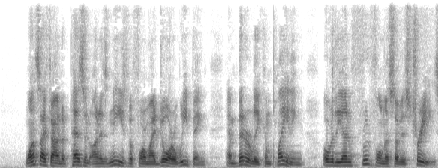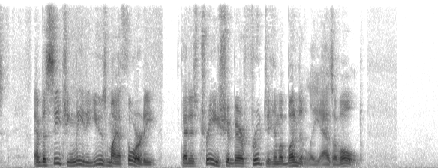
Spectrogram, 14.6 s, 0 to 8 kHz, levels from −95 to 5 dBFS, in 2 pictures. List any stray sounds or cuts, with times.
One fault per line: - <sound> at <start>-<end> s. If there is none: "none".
none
